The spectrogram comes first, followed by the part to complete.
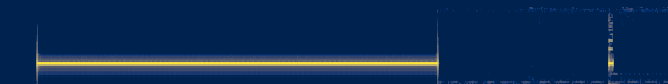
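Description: A steady, pure test tone sounds for about five seconds: the reference tone that runs with TV colour bars. It cuts off suddenly into a faint low hum and hiss, and a single short beep of a film-leader countdown comes near the end.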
